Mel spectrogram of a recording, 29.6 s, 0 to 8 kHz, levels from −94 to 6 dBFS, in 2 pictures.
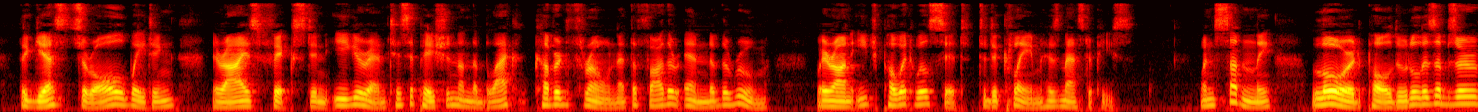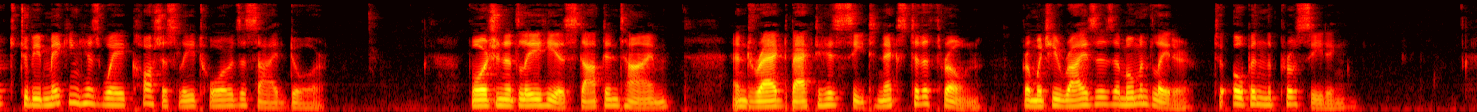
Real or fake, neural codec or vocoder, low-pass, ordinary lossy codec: real; none; 7.2 kHz; MP3, 64 kbps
